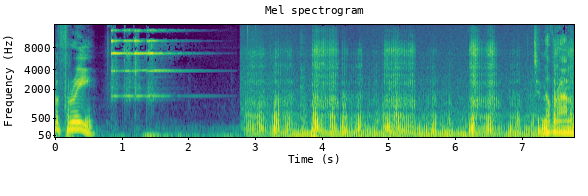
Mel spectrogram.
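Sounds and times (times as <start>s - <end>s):
speech: 0.0s - 0.7s, 7.3s - 7.7s
bell ringing: 0.8s - 2.8s
cat purring: 2.8s - 7.7s.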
